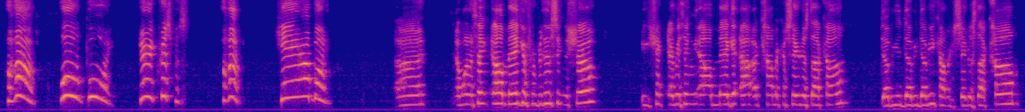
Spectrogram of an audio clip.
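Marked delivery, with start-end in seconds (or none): 0.1-4.9 high-pitched cartoon mouse character voice. Offering holiday greeting videos, showing a sample: Mickey Mouse voice. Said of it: "in the Mickey Mouse voice".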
